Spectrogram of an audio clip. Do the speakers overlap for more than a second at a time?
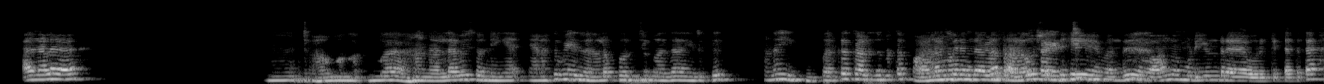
Yes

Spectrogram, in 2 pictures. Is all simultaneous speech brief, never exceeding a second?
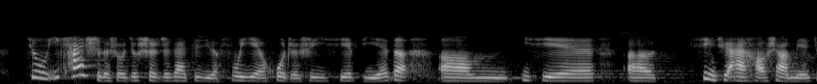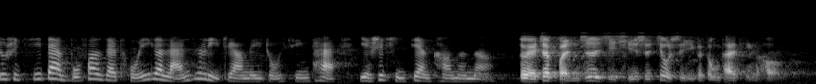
Yes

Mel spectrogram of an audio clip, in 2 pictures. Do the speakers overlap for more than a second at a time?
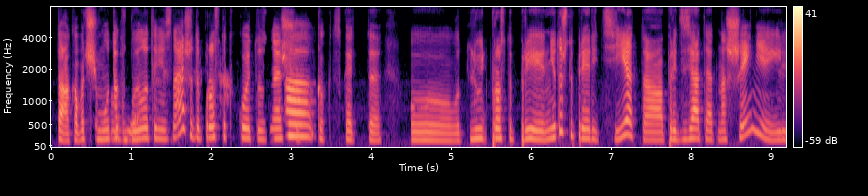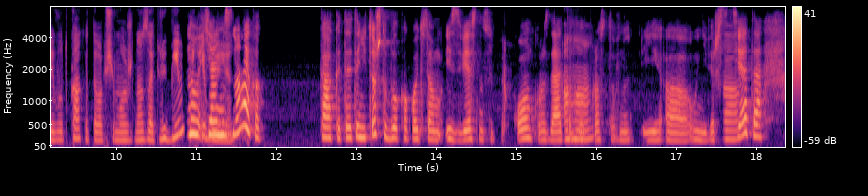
No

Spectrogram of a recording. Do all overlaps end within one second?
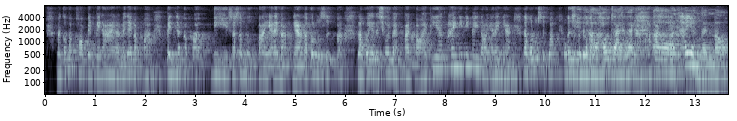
No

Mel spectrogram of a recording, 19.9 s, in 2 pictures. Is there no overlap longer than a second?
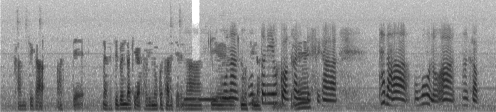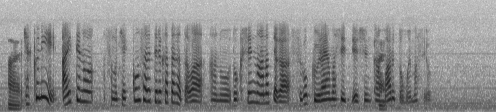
No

